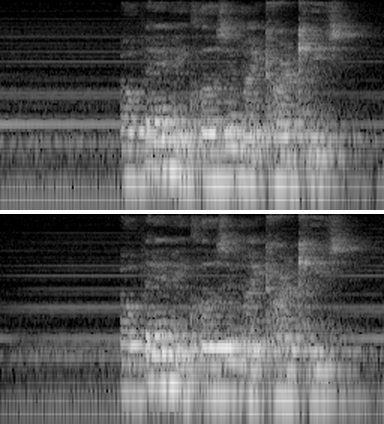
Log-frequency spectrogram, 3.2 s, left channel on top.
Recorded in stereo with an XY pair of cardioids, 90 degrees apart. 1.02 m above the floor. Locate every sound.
1.0 s keys jangling: 25° right, 0.9 m; by 3.2 s 50° left, 1.1 m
